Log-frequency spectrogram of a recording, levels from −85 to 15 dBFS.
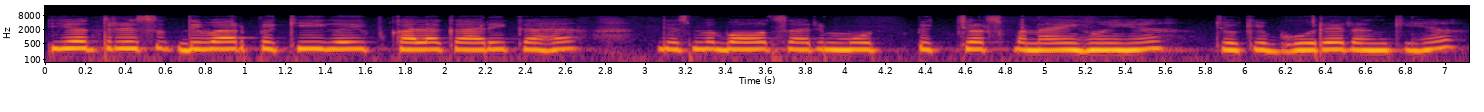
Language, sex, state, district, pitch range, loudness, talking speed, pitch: Hindi, female, Jharkhand, Garhwa, 275-295 Hz, -13 LUFS, 195 wpm, 285 Hz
